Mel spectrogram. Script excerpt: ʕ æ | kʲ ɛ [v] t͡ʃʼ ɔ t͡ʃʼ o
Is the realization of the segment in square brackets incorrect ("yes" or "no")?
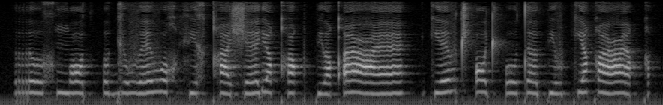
no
